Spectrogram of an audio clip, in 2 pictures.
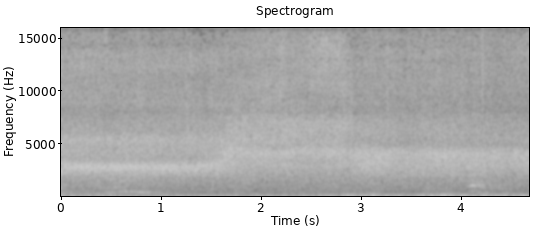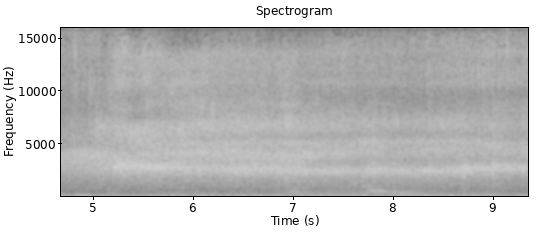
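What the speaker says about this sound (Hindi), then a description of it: "और बहुत ज़्यादा बारिश हो रही है।" Heavy rain pours continuously in a dense, hissing wash, with low rumbling underneath and no voices.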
